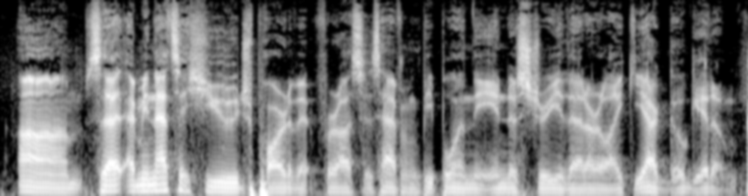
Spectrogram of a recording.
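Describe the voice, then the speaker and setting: The delivery runs at a fairly quick pace with hardly any pauses. Pitch variation is ordinary. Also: man, very deep, low pitch for a man. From Northern Virginia. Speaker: chef. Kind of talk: casual chat.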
